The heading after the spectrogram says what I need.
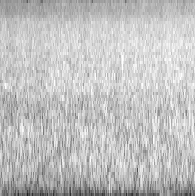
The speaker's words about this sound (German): Man hört auch schon das Wasser fest rauschen, das ist natürlich jetzt Schneeschmelze. Dementsprechend viel Wasser hat die Klamm natürlich momentan. Deswegen rauscht es auch ziemlich.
